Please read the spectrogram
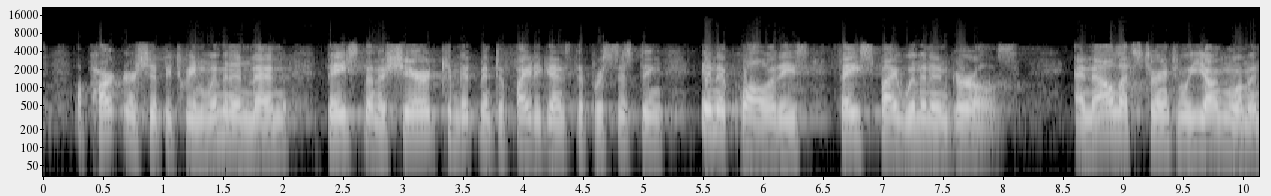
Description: A man is giving a speech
